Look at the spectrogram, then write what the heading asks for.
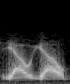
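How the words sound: It is pronounced the general Spanish way. "in Spanish, that's pronounced"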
